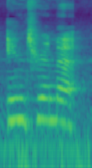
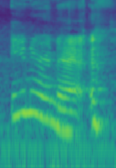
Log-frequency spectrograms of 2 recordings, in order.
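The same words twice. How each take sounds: First: It is said in a non-American accent. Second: It is said in an American accent. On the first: "instead of saying internet" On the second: "let's start imitating their accent"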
